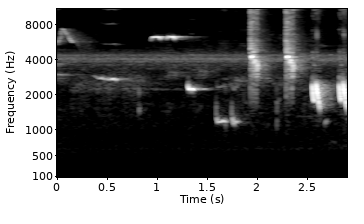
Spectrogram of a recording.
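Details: Thrush Nightingale song: thin whistles and slurred notes, then loud broadband clicks and rich chuckling phrases repeated in quick bursts toward the end.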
